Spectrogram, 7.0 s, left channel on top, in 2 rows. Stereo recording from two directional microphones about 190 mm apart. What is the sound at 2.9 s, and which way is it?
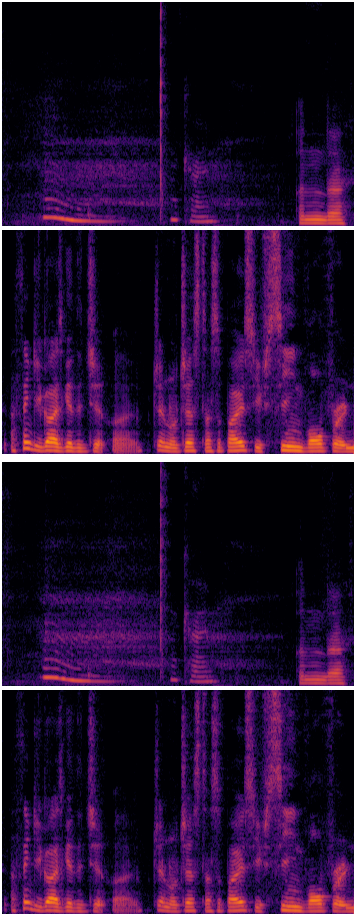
Speech, 45° left (ahead or behind).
